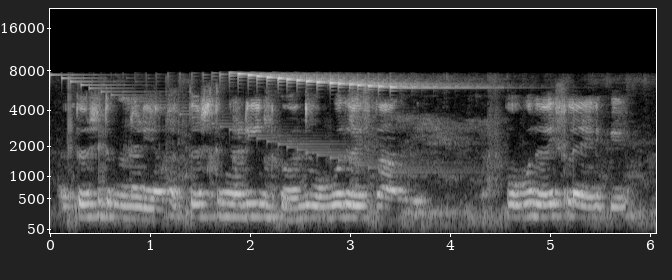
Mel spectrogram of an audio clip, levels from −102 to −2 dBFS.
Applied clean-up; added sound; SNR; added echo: none; Chime; 0 dB; none.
